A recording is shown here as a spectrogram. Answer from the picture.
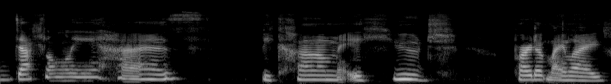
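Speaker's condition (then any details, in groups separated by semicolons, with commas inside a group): Cerebral palsy; spastic legs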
